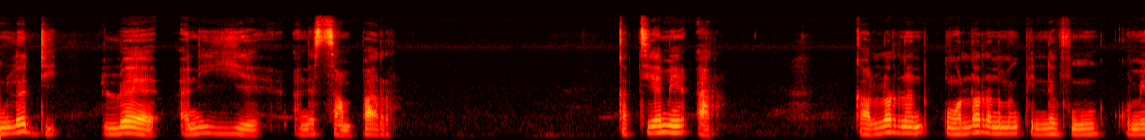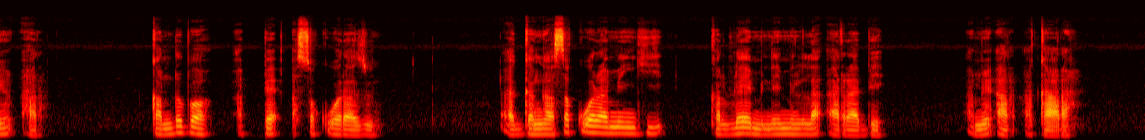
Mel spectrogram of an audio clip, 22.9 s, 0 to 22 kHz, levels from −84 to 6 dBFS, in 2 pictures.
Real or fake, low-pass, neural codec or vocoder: real; 14.4 kHz; none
